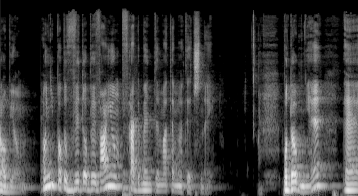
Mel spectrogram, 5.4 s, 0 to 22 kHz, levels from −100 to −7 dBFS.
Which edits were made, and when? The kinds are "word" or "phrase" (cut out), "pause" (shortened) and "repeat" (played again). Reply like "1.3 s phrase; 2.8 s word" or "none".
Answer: 1.0 s word; 1.8 s word; 2.3 s word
